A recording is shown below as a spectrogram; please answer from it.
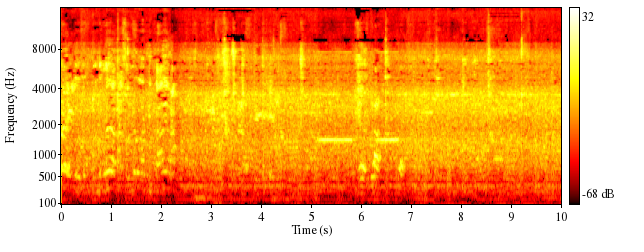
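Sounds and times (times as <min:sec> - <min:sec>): voices: 0:00.0 - 0:10.0
high beep: 0:05.1 - 0:06.8.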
